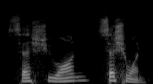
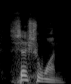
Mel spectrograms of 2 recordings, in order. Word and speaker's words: Szechuan: Chase Storms says Szechuan. Am I saying it right, Chase? Szechuan. I feel like a retard saying that. Szechuan. And I'm probably putting a weird enunciation on the shesh.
